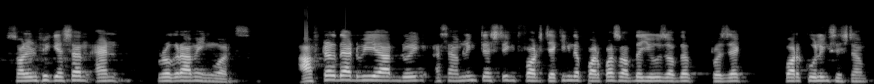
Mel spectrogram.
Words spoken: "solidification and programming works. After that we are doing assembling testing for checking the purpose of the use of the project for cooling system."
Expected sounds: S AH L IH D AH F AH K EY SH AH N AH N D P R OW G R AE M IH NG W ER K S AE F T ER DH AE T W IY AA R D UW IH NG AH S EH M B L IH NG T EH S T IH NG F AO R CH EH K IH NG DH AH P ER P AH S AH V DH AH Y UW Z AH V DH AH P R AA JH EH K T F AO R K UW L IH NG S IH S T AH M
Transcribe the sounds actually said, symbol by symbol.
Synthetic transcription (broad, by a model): S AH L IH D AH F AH K EY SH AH N AH N D P R OW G R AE M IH NG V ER K S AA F T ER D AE T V IY AA R D UW IH NG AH S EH M B L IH NG T EH S T IH NG F AO R CH EH K IH NG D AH P ER P AH S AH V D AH Y UW Z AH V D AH P R AA JH EH K T F AO R K UW L IH NG S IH S T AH M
